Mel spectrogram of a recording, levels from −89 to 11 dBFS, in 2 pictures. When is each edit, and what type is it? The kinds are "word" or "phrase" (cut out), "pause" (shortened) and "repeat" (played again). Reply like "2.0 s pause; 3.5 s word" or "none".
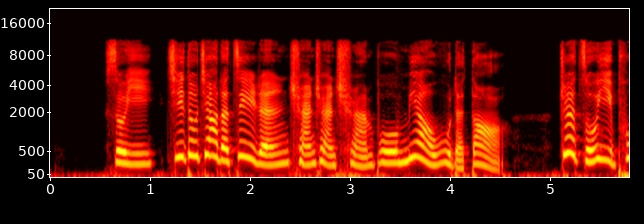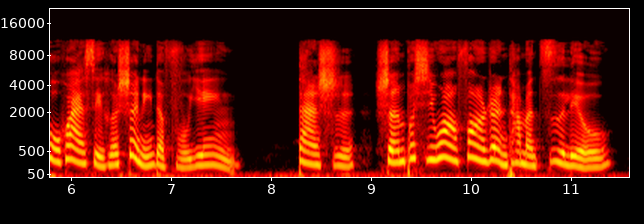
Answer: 1.1 s pause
